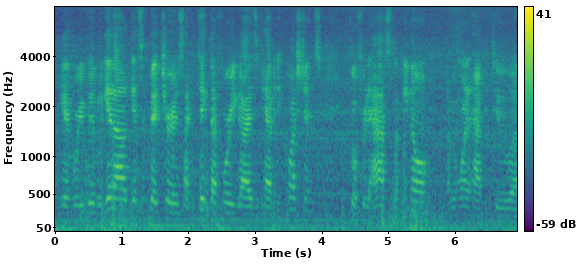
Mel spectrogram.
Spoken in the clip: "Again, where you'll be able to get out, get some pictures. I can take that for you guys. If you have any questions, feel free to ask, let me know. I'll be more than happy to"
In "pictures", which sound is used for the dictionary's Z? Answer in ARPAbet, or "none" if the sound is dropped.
Z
